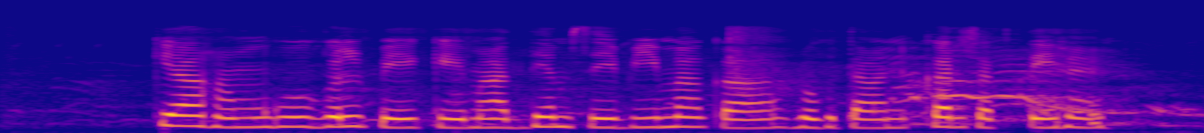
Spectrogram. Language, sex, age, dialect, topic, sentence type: Hindi, female, 18-24, Awadhi Bundeli, banking, question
